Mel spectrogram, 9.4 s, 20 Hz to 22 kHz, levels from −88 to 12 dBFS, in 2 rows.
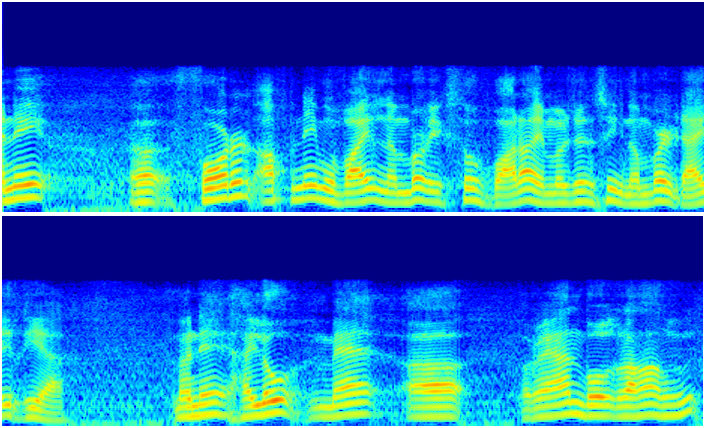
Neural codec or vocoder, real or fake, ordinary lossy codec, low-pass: codec, 16 kHz in and 24 kHz out, 0.9 kbps, LongCat-Audio-Codec, four codebook decoder; fake; none; 7.2 kHz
